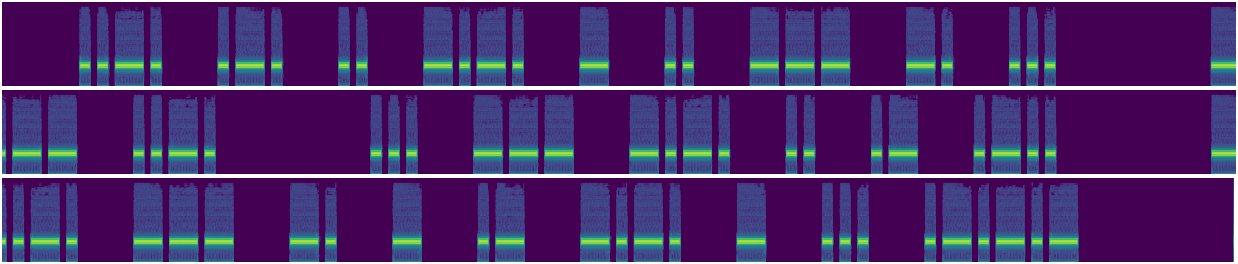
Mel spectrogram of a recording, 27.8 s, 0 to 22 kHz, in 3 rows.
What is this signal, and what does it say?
Morse code, heard as a keyed tone, about 18 wpm, spaced as for 12 wpm, 1000 Hz. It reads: FRICTIONS OF SOCIAL CONTACTS.
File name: qotdfiles / 12wpm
